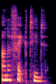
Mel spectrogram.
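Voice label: "unaffected", British English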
